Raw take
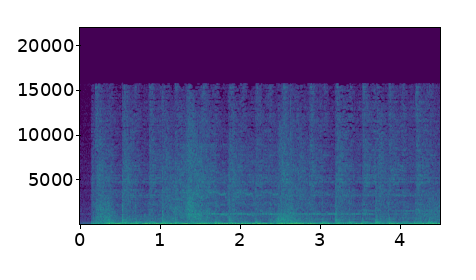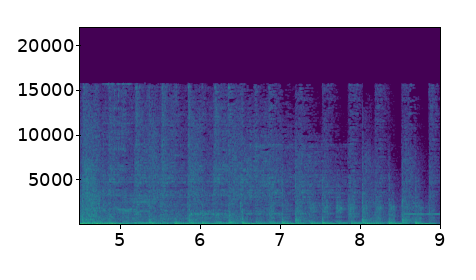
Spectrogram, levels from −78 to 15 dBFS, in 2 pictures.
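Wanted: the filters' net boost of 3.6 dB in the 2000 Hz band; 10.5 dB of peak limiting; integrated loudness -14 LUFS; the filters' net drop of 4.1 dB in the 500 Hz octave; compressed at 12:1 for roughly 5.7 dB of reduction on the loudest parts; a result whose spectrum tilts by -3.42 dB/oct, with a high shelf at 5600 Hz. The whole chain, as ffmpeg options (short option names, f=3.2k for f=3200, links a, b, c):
-af "equalizer=f=500:t=o:g=-5.5,equalizer=f=2k:t=o:g=4,highshelf=f=5.6k:g=6.5,acompressor=threshold=-20dB:ratio=12,volume=18dB,alimiter=limit=-5.5dB:level=0:latency=1"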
